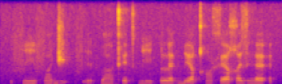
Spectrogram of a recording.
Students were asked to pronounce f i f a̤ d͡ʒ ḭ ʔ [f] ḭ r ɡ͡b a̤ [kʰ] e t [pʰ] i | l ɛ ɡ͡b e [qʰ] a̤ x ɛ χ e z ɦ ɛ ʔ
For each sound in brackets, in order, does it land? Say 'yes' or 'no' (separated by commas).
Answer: yes, yes, no, yes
